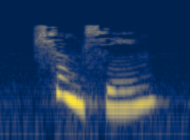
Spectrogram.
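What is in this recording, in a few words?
"盛行", Mandarin Chinese; hsk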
